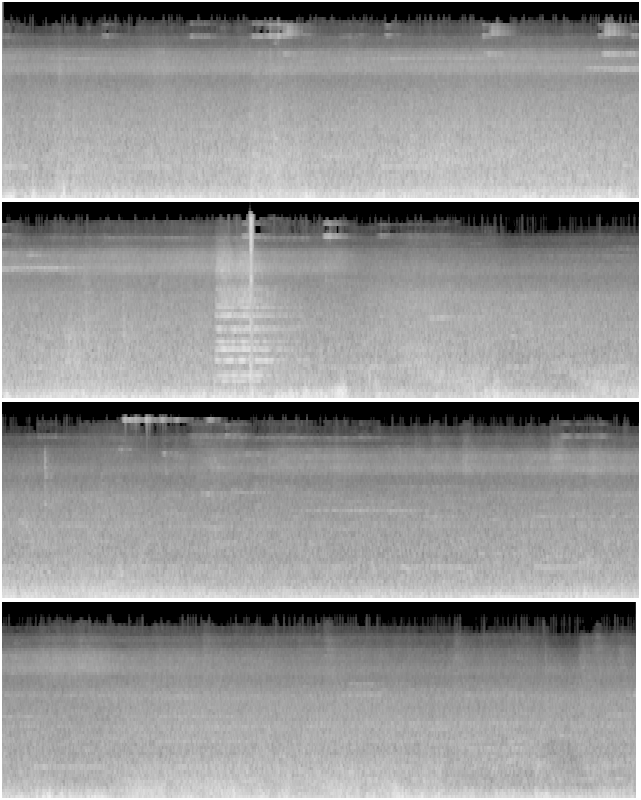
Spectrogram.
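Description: City street traffic heard from a moving car: a steady low rumble of engines and tyres, louder for the first twelve seconds and then dropping suddenly. A short car-horn toot sounds about eleven seconds in.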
